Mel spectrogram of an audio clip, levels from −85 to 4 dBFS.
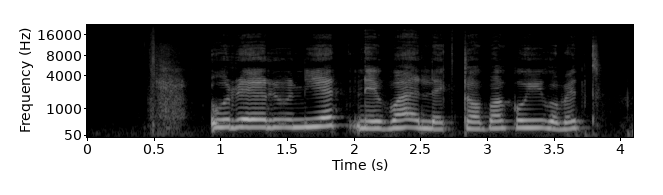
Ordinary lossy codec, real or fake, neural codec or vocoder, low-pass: none; fake; codec, 44.1 kHz, 3.4 kbps, Pupu-Codec; none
